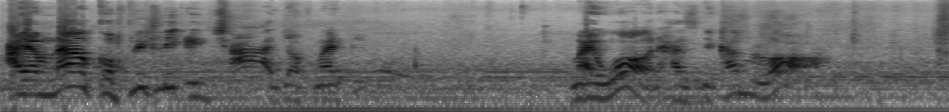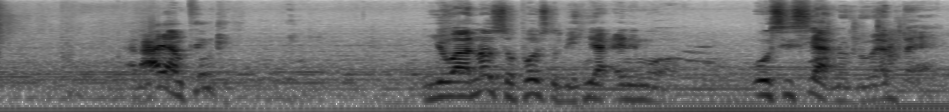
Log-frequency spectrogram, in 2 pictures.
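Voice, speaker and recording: A man with a Nigerian accent playing a proud, ruthless village king in a melodramatic film, speaking in declamatory, deliberate phrases. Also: fairly high pitch, expressive, rough recording. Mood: gloating, commanding. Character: proud, ruthless African village king, vengeful, later anguished. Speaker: film actor. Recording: background music under dialogue.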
